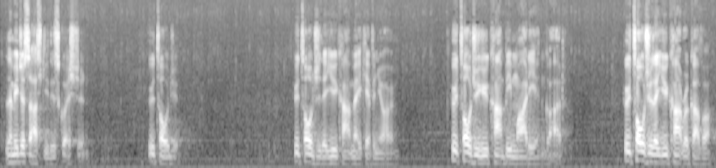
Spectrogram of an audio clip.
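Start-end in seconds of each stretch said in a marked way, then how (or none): none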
